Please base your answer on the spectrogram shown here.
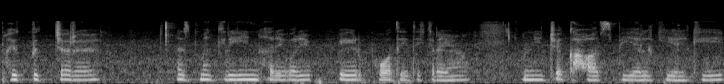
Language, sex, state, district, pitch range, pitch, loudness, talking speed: Hindi, female, Haryana, Jhajjar, 205-220 Hz, 215 Hz, -20 LUFS, 130 wpm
